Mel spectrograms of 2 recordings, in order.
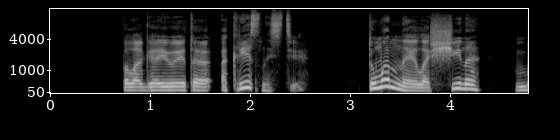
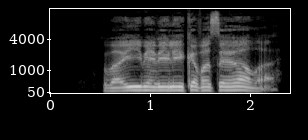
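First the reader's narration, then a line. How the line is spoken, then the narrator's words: Muffled voice. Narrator (Russian): глухо произносит он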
